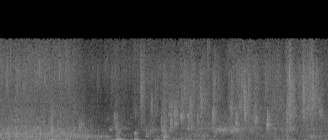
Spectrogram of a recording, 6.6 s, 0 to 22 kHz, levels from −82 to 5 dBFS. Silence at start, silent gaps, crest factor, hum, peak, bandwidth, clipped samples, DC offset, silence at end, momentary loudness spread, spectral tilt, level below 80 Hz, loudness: 0 s; none; 18 dB; none; -12 dBFS; 16 kHz; under 0.1%; under 0.1%; 0 s; 6 LU; -1 dB/octave; -42 dBFS; -27 LUFS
